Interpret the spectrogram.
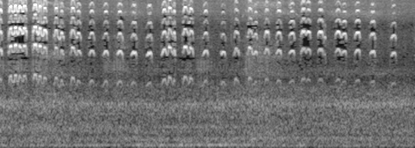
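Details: Two female common kestrels fighting, probably over food or territory, at the Noordduinen near Den Helder, Netherlands, give a rapid, shrill series of sharp kee-kee-kee notes, about four a second, over a low rumble of wind.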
